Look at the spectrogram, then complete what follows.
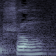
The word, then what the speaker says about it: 生: Our last character in today's lesson is the pictogram of a plant rising from the ground and is pronounced first tone, 生, 生.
